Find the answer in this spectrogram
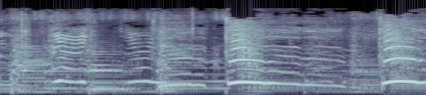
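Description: Psychedelic rock music: a lead voice sliding up and down in pitch over steady held chords.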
